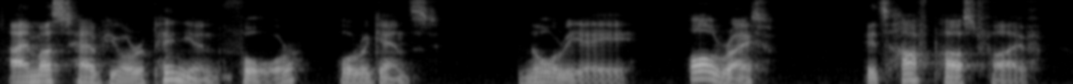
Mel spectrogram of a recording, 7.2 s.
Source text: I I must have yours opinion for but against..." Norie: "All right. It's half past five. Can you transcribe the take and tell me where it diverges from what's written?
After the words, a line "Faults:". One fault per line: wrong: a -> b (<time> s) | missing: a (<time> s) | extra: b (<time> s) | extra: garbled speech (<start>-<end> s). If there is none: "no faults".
I must have your opinion for or against..." Norie: "All right. It's half past five.
Faults:
missing: I (0.2 s)
wrong: yours -> your (0.7 s)
wrong: but -> or (2.2 s)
